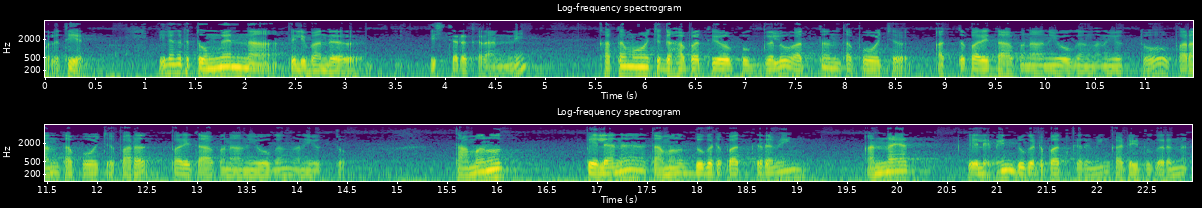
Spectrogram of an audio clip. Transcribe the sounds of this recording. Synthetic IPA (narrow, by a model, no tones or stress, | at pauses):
ʋə̰lʔɐ̰t̪ijə̰nɐiːlaŋɡəʈət̪uŋʋenːa̰ːpiliband̪ə | ʋist̪əɾəkə̰ɾa̰nːe | kat̪əmoːt͡ʃəɡaɦapat̪ijoːpuɡːəluat̪ːɐnt̪apoːt͡ʃə̰ | a̰t̪ːəpaɾit̪aːpənaːnujoːɡaŋanujut̪ːoːpaɾant̪apoːt͡ʃə̰paɾəpaɾit̪aːpənaːnujoːɡaŋɐnujut̪ːo̰ː | t̪amənut̪ | pelɐnət̪amɐnut̪̚d̪ukəʈəpat̪kəɾəmiŋ | a̰nːajat̪̚ | pelḛmind̪ukəʈəpat̪kəɾəmiŋkaʈijit̪ukəɾɐnə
